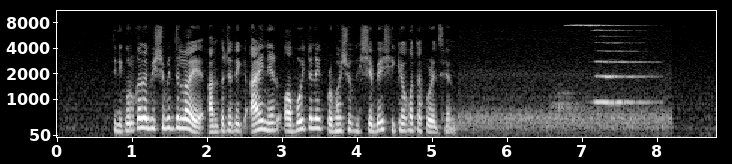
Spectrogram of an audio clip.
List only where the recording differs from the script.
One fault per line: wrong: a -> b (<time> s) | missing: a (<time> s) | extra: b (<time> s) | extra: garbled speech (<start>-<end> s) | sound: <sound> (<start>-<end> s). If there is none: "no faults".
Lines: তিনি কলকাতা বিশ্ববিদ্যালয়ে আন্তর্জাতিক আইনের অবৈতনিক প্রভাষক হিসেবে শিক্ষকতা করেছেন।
sound: squeak (6.6-8.1 s)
